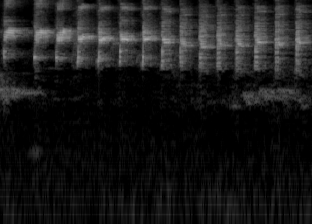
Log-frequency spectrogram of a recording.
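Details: Lovebird singing to rouse other lovebirds, a rapid string of bright, high, clipped notes repeated steadily, slightly uneven, with a faint lower buzzing note underneath near the start and end.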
